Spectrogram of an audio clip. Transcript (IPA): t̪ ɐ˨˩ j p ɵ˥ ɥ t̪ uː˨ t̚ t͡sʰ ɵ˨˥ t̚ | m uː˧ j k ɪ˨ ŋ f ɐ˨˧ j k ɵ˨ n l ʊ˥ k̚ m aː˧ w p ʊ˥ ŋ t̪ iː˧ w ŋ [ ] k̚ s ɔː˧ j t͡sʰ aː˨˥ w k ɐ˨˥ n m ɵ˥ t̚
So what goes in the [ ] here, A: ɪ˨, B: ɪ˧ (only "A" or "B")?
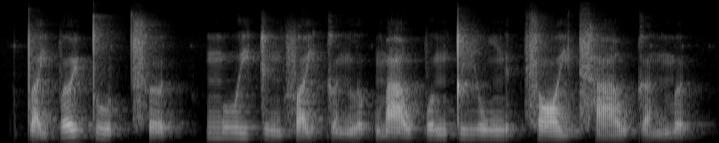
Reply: B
